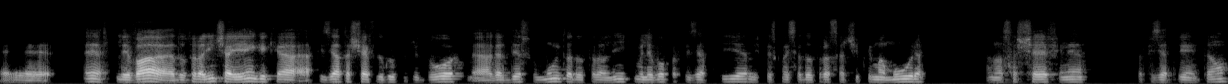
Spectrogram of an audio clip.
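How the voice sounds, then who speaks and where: At a moderate pace, a man with a medium pitch talks in a monotone, flat intonation, his loudness swinging widely in a dry, close sound with no echo. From Brazil, São Paulo state. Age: 50s. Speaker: physiatrist and medical professor. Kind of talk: expert interview.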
